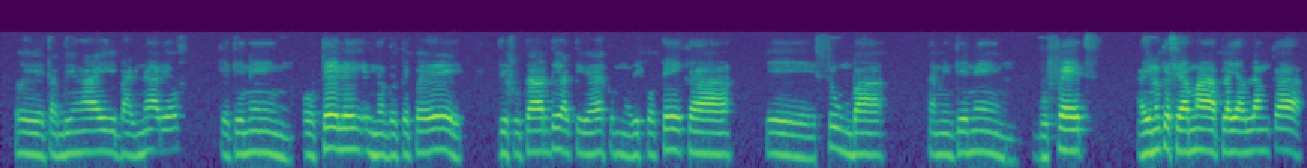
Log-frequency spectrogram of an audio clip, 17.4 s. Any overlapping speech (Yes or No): No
